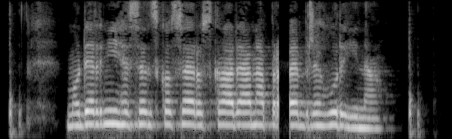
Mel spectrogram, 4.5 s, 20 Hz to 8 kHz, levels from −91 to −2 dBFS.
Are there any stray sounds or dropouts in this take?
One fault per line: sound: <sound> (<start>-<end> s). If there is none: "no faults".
sound: dropout (2.8-2.9 s)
